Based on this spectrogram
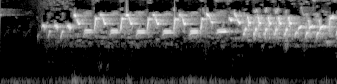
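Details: Goldfinch singing, a song used for song training and education: a fast, continuous, high twittering run of tinkling notes that jump up and down, becoming denser and more trilled toward the end.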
